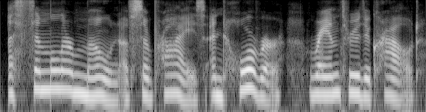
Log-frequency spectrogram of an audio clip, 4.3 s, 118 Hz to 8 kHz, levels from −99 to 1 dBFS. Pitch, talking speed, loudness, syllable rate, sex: 230 Hz, 155 wpm, -18 LUFS, 4.2 syllables/s, female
